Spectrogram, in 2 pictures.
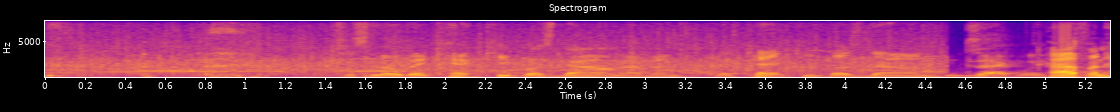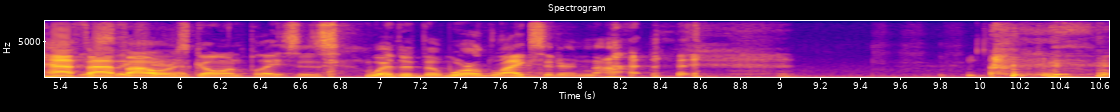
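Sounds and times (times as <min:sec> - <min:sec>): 
round of applause: 0:00.0 - 0:04.5
speech: 0:01.5 - 0:09.2, 0:10.0 - 0:10.6.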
